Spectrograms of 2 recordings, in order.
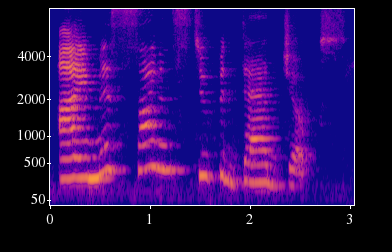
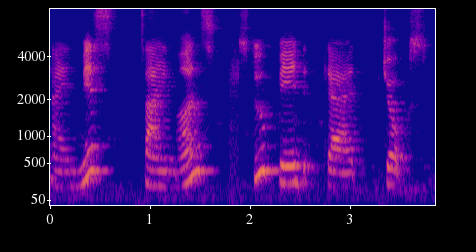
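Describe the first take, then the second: First: Matching end and start sounds are smoothly joined. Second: Matching end and start sounds are said separately. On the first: The speaker calls it right. "I will link it so that it will flow nicely" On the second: The speaker calls it wrong. "it sounds very choppy"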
